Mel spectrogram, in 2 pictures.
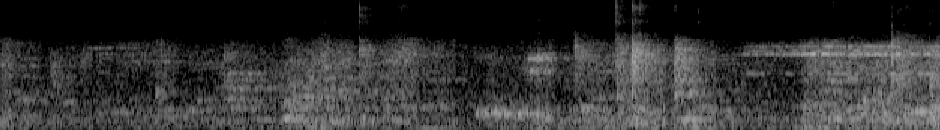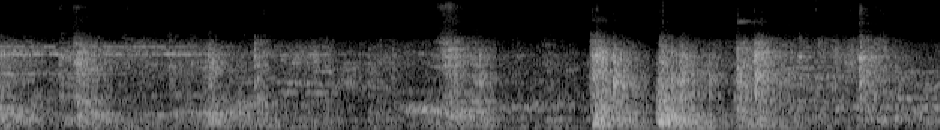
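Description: Scattered clicks, taps and knocks of plastic and metal inside a desktop computer case as the four push-pin fasteners of the CPU heatsink fan are twisted and the cooler is worked loose, with sharper knocks a little after ten seconds.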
